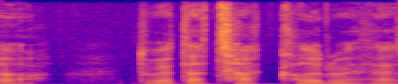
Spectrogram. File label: "tacl", Welsh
